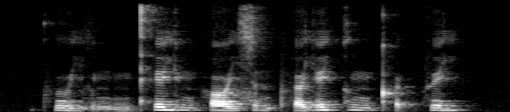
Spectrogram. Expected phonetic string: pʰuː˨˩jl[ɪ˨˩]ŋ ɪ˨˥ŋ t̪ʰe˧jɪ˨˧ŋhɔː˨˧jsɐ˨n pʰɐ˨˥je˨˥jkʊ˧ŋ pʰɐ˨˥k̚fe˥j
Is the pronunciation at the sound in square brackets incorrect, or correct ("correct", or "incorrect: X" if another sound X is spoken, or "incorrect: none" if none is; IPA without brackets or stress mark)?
correct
